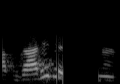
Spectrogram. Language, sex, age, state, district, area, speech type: Hindi, female, 18-30, Bihar, Samastipur, rural, conversation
